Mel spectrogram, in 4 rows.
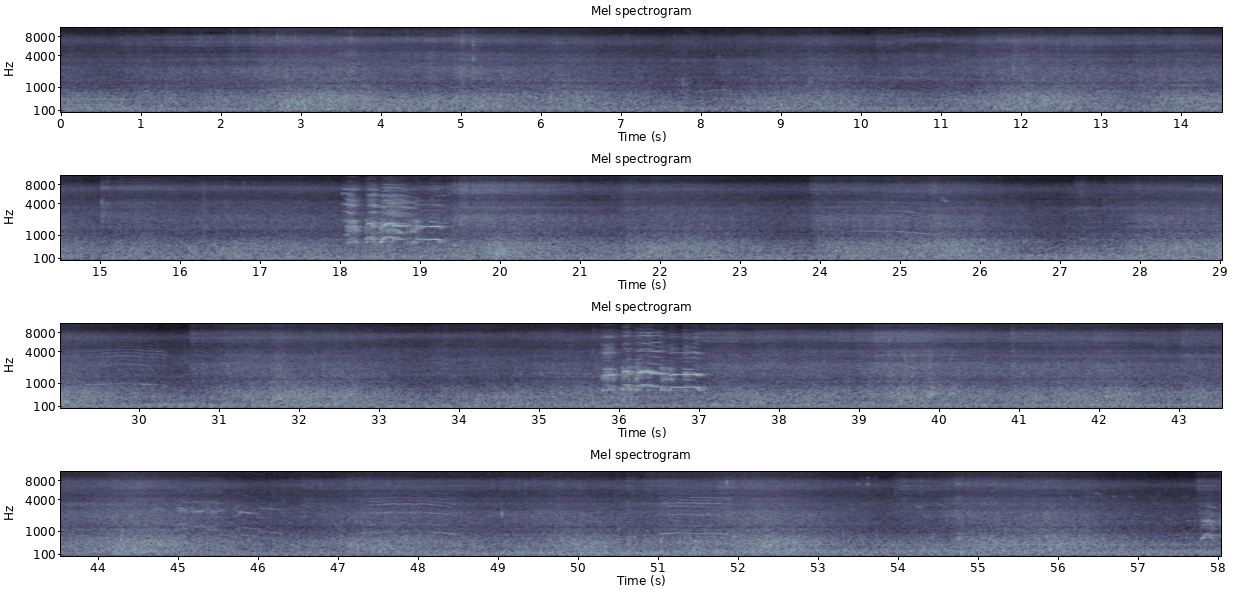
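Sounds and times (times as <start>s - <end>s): sea waves washing on shore: 0.0s - 58.0s
animal call: 24.4s - 25.7s, 44.6s - 46.6s.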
